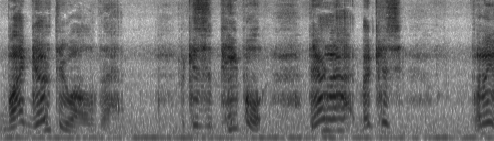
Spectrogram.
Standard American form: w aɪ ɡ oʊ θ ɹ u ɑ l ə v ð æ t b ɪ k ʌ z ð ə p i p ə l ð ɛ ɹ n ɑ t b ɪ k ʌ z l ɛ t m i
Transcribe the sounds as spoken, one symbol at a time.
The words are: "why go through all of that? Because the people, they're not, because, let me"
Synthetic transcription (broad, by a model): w aɪ ɡ oʊ θ ɹ u ɑ l ə v ð æ t b ɪ k ʌ z p i p l ð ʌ ɹ n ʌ t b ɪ k ʌ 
